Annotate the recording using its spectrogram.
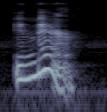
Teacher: the th sound is right after the n Sound it can be dropped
